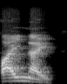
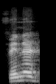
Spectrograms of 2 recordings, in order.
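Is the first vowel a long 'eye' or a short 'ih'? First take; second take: eye; ih. First: The first vowel is a long 'eye' sound. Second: The first vowel is a short 'ih' sound. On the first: The speaker calls it right. "This this word is pronounce pronounce as फाइनाइट" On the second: The speaker calls it wrong. "फिनिट ना पढ़ना"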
